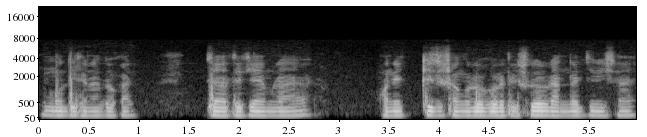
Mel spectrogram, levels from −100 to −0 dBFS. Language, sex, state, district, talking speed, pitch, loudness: Bengali, male, West Bengal, North 24 Parganas, 140 wpm, 110 Hz, -25 LUFS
